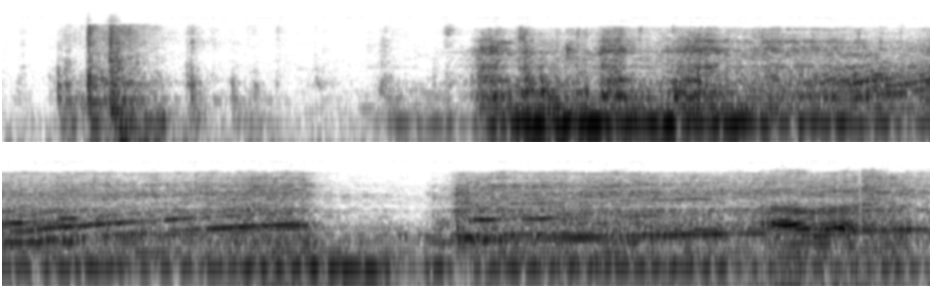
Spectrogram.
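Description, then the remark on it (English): A few sharp knocks and a door thud, then a car driven by a policeman roars into life and pulls away, its pitch climbing steadily, dipping briefly as if shifting gear, then revving on loudly. “Okay, Furman, get in the car. I'll drive, Scott.”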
